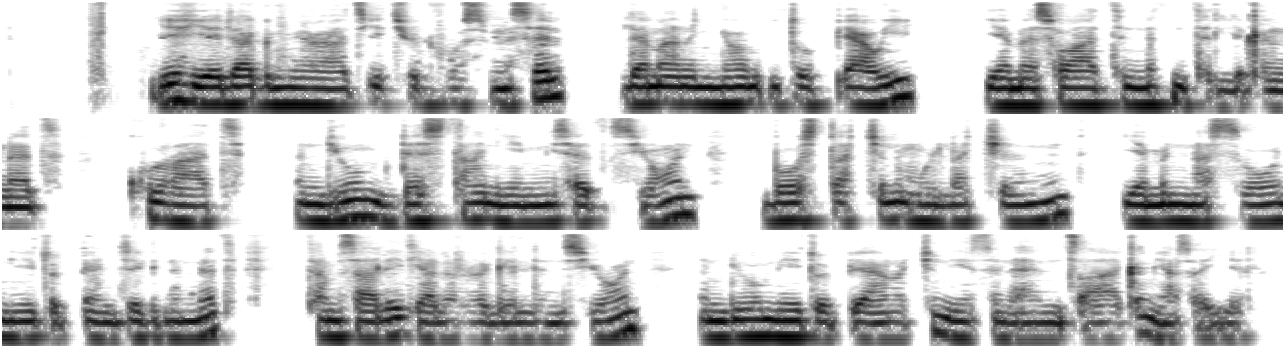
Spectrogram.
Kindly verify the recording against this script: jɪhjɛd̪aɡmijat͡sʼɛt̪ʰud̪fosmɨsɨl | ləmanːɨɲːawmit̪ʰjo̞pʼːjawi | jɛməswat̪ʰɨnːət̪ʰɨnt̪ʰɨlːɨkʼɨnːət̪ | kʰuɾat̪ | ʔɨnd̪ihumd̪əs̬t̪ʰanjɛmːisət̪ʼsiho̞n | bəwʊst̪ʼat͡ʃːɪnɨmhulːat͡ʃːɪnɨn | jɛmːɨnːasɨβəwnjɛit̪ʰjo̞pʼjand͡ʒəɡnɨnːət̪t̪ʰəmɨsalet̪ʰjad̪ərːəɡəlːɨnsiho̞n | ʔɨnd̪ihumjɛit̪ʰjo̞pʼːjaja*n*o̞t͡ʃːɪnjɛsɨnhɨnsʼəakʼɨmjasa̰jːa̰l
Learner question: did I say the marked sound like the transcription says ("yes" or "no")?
yes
